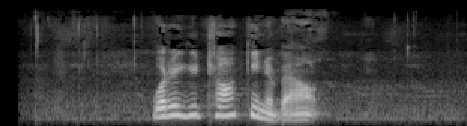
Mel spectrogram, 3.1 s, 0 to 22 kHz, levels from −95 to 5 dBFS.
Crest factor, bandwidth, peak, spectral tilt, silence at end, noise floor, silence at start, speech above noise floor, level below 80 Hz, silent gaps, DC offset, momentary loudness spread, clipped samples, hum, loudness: 20 dB; 16 kHz; -8 dBFS; -4.5 dB/octave; 1 s; -52 dBFS; 1 s; 29 dB; -78 dBFS; none; under 0.1%; 15 LU; under 0.1%; none; -24 LUFS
